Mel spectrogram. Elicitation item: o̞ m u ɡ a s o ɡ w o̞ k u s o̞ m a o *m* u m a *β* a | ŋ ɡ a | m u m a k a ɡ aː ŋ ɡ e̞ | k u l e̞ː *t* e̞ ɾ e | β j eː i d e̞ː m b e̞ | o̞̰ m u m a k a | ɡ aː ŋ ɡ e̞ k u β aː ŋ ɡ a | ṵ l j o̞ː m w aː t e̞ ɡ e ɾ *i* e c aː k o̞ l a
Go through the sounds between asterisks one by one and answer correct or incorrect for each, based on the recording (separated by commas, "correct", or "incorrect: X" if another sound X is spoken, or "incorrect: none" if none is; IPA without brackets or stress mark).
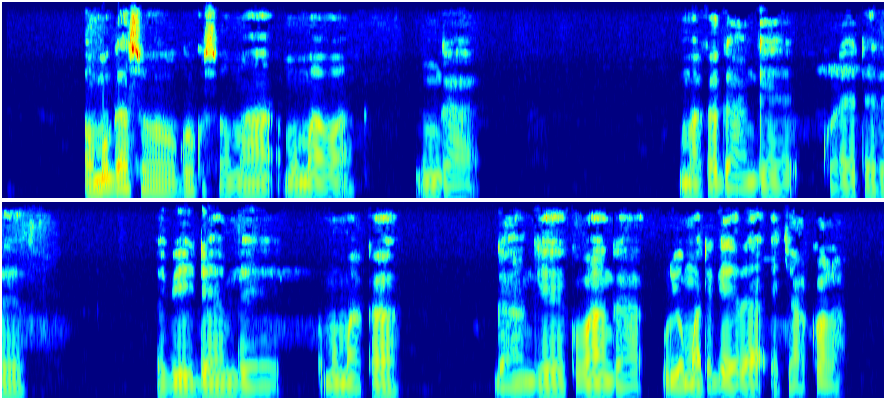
correct, incorrect: w, correct, incorrect: a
